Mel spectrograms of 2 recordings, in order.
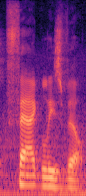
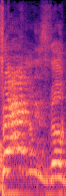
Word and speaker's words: Fagleysville: This is how you say it. Fagley. I said Fagleysville. You go, Fagleysville, get back in the closet.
